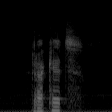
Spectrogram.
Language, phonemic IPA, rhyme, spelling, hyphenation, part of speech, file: Dutch, /raːˈkɛt/, -ɛt, raket, ra‧ket, noun, Nl-raket.ogg
- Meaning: 1. rocket, missile 2. firework 3. a type of ice cream in the shape of a rocket 4. any plant of the genus Sisymbrium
